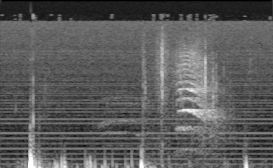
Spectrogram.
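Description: Steady electrical mains hum from a microphone and PA system, broken by several dull thumps, the loudest about half a second in, others around one and two seconds and one near the end: handling noise on a handheld microphone as the hands move over papers on the pulpit.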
